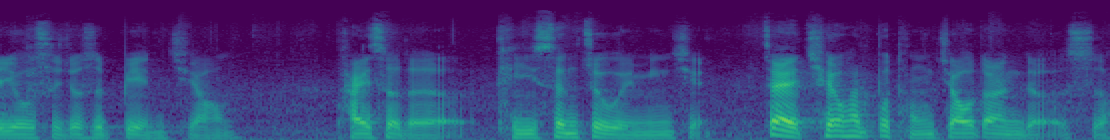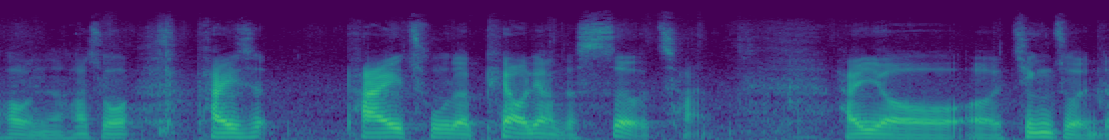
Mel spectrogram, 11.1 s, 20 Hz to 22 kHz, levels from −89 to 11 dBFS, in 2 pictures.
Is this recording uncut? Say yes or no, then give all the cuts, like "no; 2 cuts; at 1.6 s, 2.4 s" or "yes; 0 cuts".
no; 1 cut; at 2.4 s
